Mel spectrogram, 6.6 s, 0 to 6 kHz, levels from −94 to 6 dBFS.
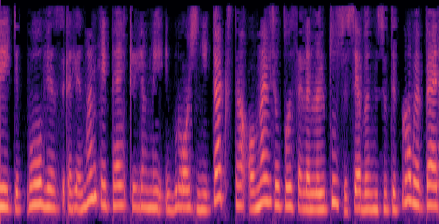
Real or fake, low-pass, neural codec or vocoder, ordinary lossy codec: fake; 5.4 kHz; codec, 16 kHz, 0.5 kbps, FreqCodec, larger model; MP3, 24 kbps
